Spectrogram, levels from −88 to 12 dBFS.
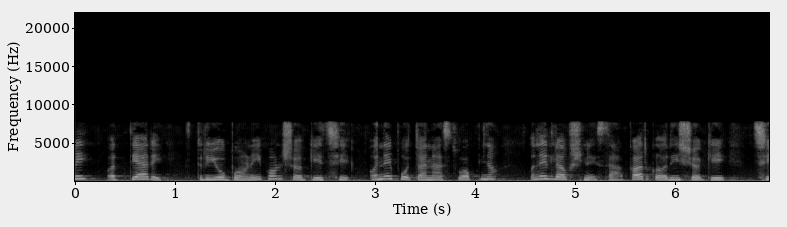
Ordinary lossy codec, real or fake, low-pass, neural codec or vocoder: none; fake; none; codec, 16 kHz, 4 kbps, X-Codec, WavLM features, trained on Multilingual LibriSpeech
